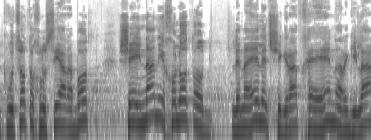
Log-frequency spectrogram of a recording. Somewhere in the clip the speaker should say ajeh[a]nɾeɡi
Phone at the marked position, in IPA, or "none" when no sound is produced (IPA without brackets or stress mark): e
